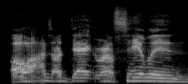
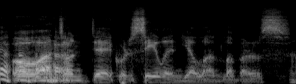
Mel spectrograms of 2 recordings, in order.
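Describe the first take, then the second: First: Loud, raised call to the crew; sailor's shout. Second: Shouting sailor. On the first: Crew boss on the top deck calls everyone to sail, shouting. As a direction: shout orders across the deck. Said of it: "uh, shouts". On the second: Crew boss rallies the landlubbers to sail, hammed-up sailor shout. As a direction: bellow the order, then sink into a salty growl. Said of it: "I don't know what accent he's got". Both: Acted.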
